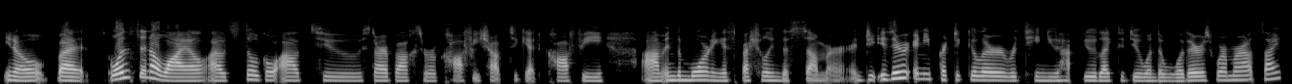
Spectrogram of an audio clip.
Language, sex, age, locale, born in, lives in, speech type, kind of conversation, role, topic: English, female, 30-34, en-CA, South Korea, Canada, conversation, unstructured, none, What simple daily routine lifts your mood and sets a positive tone for your day?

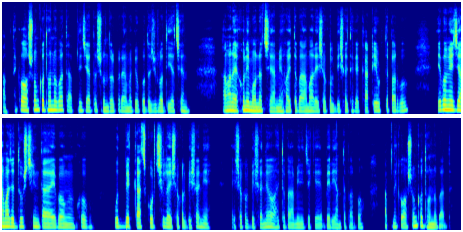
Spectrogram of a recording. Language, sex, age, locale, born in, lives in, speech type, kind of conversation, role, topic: Bengali, male, 25-29, bn-BD, Bangladesh, Bangladesh, conversation, advice, user, সম্মিলিত অনুষ্ঠানে নিজের স্বাতন্ত্র্য কীভাবে বজায় রাখব?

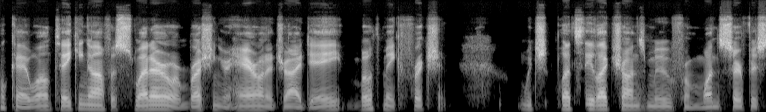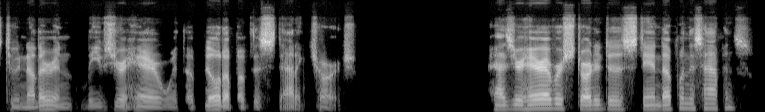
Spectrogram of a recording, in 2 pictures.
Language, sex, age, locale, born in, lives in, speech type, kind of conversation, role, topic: English, male, 35-39, en-US, United States, United States, read, expert-assistant, expert, Why does static electricity make hair stand up?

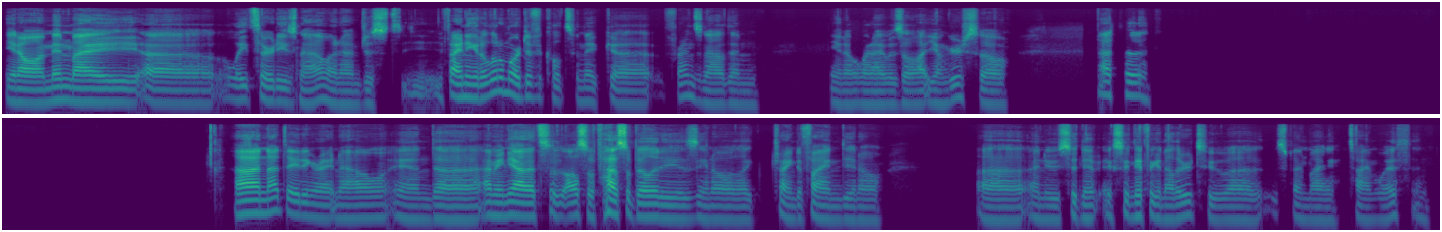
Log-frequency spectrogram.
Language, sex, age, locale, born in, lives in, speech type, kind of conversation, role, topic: English, male, 35-39, en-US, United States, United States, conversation, advice, user, How can I make friends after moving to a new city?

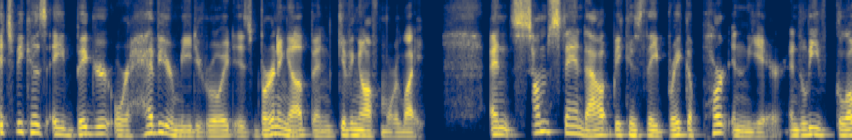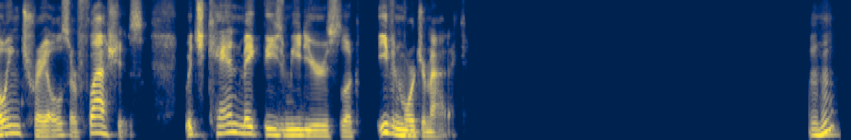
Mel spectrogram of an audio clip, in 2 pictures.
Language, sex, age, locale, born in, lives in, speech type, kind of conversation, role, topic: English, male, 20-24, en-US, United States, United States, read, expert-assistant, expert, What causes a shooting star to appear?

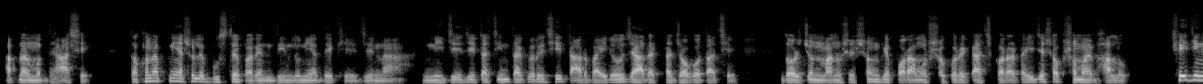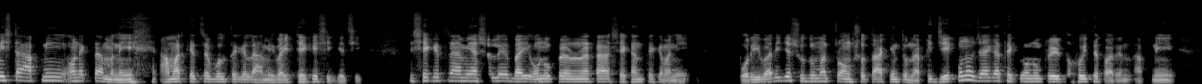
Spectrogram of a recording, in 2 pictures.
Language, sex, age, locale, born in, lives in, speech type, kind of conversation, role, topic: Bengali, male, 25-29, bn-BD, Bangladesh, Bangladesh, conversation, unstructured, none, আপনি নিজেকে কীভাবে অনুপ্রাণিত করেন?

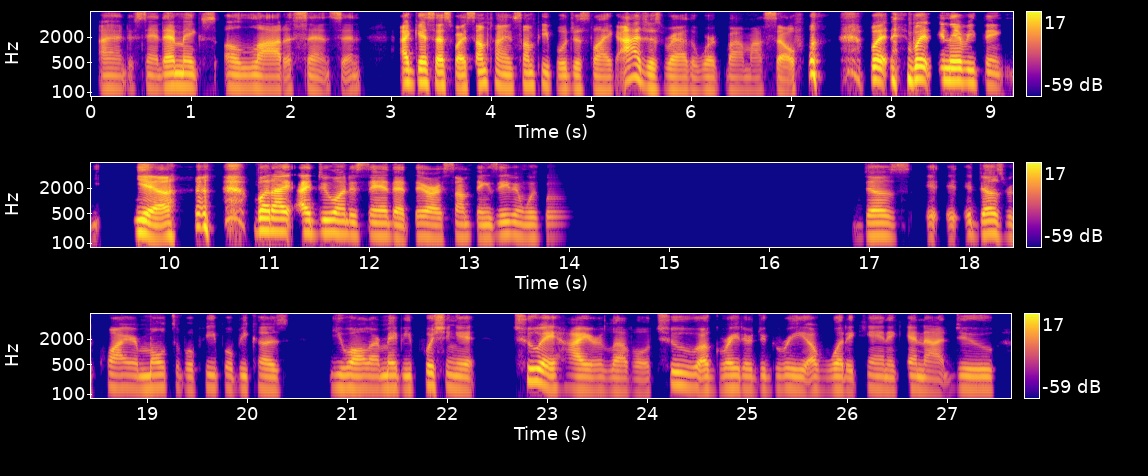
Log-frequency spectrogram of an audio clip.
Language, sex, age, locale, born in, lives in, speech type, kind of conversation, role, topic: English, female, 55-59, en-US, United States, United States, conversation, podcast, host, What helps you stay committed to practicing even when motivation is low?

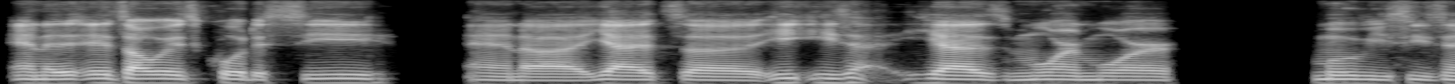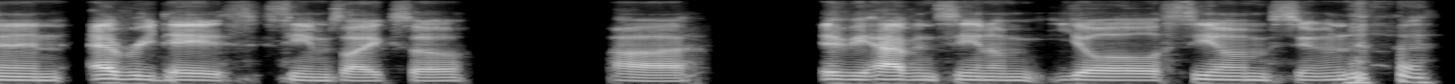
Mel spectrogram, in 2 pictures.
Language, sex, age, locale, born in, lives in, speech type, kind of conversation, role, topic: English, male, 25-29, en-US, United States, United States, conversation, unstructured, none, What actors will you watch in anything they’re in, no questions asked?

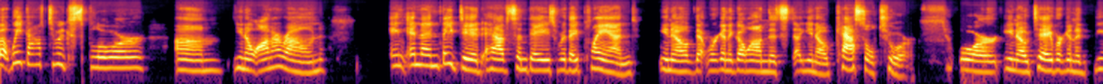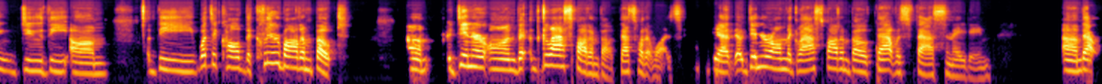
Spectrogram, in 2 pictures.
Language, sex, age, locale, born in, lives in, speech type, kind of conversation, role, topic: English, female, 60-64, en-US, United States, United States, conversation, podcast, guest, How do happy childhood memories continue to shape us as adults?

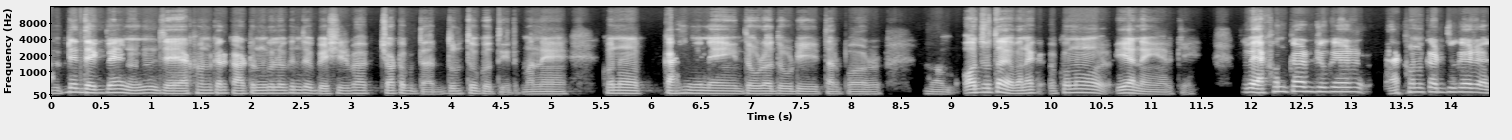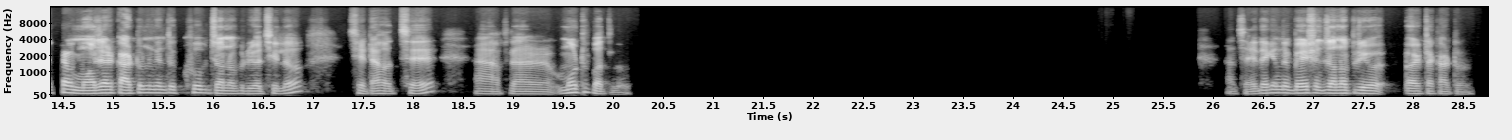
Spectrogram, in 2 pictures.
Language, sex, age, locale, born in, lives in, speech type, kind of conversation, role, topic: Bengali, male, 25-29, bn-BD, Bangladesh, Bangladesh, conversation, unstructured, none, ছোটবেলায় তোমার সবচেয়ে প্রিয় কার্টুন কোনটি ছিল?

